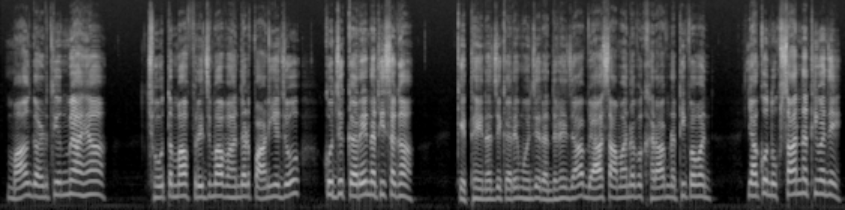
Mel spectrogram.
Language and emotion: Sindhi, fearful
